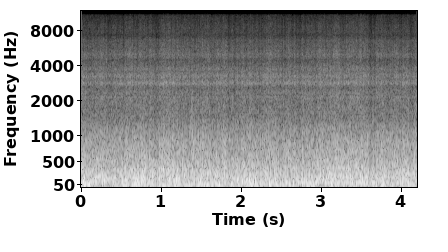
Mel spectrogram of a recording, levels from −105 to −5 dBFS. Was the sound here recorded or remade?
recorded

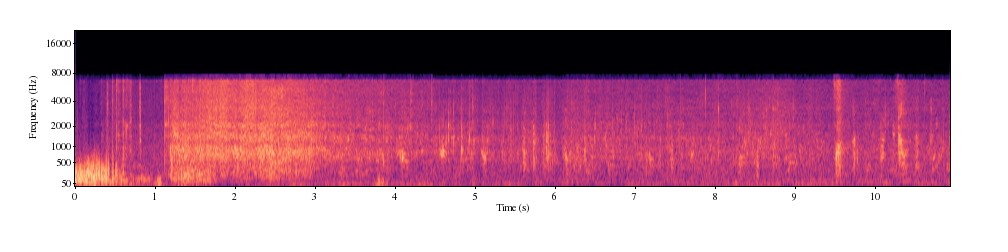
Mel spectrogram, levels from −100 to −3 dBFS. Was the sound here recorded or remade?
remade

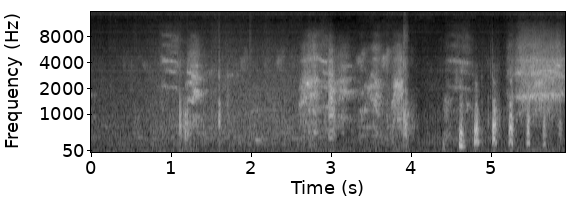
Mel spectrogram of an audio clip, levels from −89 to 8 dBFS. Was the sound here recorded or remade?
remade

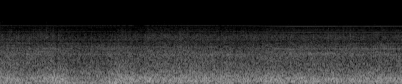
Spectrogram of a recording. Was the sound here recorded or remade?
recorded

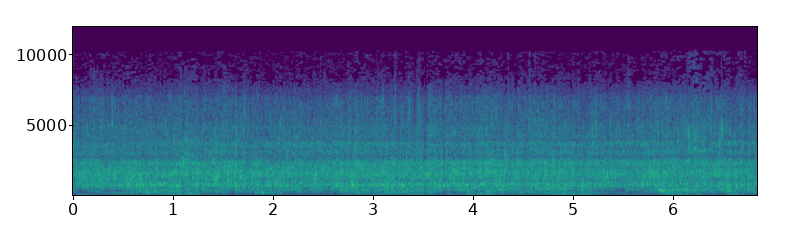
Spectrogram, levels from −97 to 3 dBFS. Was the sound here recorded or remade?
recorded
